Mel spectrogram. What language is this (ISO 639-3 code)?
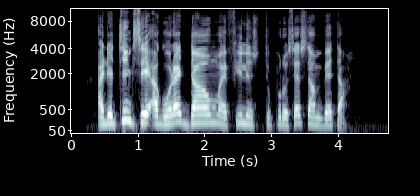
pcm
